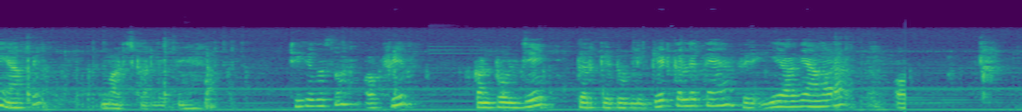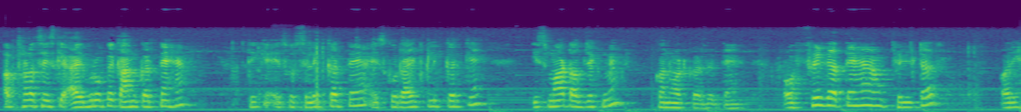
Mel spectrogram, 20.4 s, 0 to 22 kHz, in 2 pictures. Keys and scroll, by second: 7.0 ctrl+j, 19.1 ctrl+s, 19.3 ctrl+s, 20.3 ctrl+s.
